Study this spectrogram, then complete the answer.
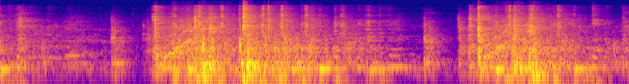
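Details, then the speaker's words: Trash-picked Craftsman push mower with Briggs and Stratton engine, fitted with a spare part before a pull-start try: two short bursts that catch briefly with a ragged sputter and die, debris spitting out; not electrical, fuel delivery fault. "oh it tried the start look at all that garbage coming out of there oh my goodness well I tried to start so it's not an electrical issue so it must be a fuel delivery issue"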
